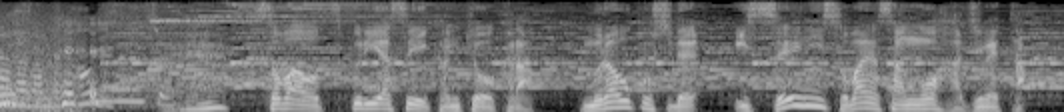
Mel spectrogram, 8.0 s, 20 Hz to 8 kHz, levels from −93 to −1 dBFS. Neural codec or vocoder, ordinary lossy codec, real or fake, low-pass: none; none; real; 7.2 kHz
